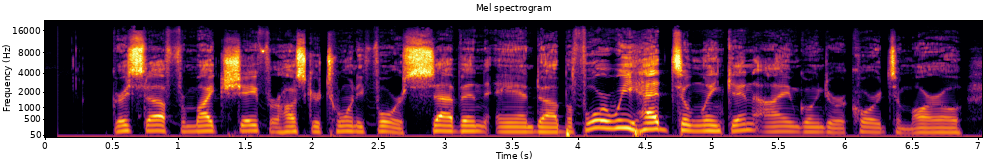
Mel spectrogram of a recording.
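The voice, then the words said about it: Voice sounds strained, not at its best. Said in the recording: “Hopefully my voice is a little bit better for you guys and for myself.”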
